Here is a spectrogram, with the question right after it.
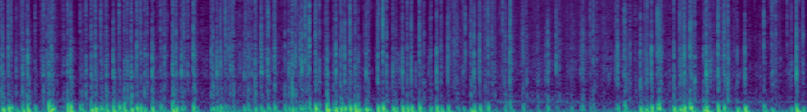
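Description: A plastic sponge casing is tapped quickly and repeatedly. It makes a dense run of short, dull, low-heavy knocks with crisp clicky edges. Each tap dies away almost instantly.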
